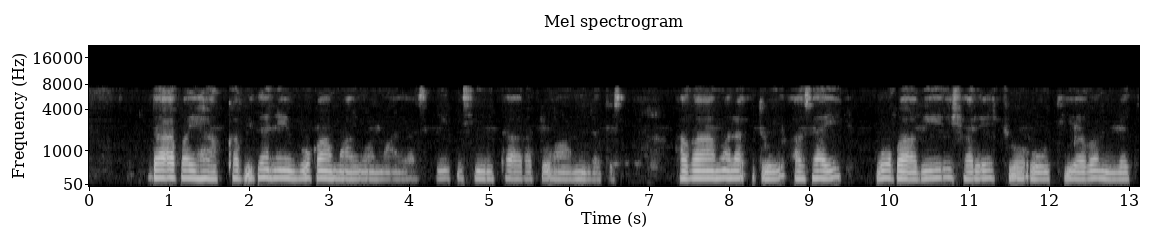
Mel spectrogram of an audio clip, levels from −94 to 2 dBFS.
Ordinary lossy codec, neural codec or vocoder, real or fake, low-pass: AAC, 48 kbps; vocoder, 22.05 kHz, 80 mel bands, HiFi-GAN; fake; 7.2 kHz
